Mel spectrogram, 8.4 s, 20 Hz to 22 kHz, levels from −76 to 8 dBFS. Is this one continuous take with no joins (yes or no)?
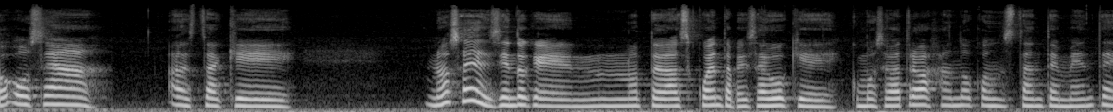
no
